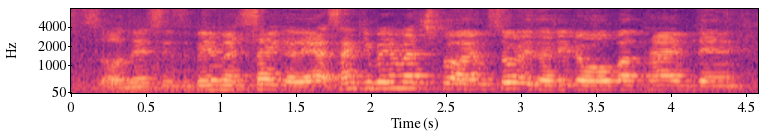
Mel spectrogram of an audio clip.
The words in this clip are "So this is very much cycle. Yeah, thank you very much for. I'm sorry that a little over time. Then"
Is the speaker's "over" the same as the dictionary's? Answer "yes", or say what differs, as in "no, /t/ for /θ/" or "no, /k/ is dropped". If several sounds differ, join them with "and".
no, /p/ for /v/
